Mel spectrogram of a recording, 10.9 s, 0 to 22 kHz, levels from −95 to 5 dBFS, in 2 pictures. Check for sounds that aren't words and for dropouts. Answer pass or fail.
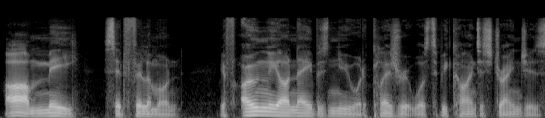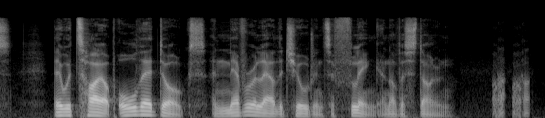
fail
